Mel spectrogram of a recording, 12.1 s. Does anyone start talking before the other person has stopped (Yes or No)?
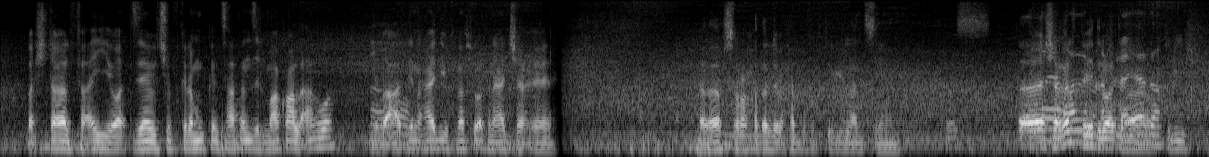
Yes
